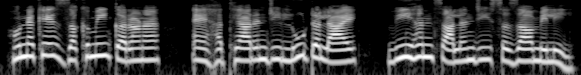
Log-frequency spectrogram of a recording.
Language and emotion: Sindhi, neutral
